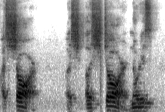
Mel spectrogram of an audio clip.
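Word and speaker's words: אשר: the Year great Uruguay which today they are pronounced ashar A Shard notice how he you know uh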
